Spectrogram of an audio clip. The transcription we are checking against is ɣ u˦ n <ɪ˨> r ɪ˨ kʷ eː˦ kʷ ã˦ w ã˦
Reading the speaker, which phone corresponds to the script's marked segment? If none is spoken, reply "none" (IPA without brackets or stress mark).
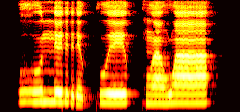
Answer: ɪ˦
